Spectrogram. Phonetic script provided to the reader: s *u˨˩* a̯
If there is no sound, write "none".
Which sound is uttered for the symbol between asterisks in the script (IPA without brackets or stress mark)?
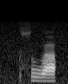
u˨˩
